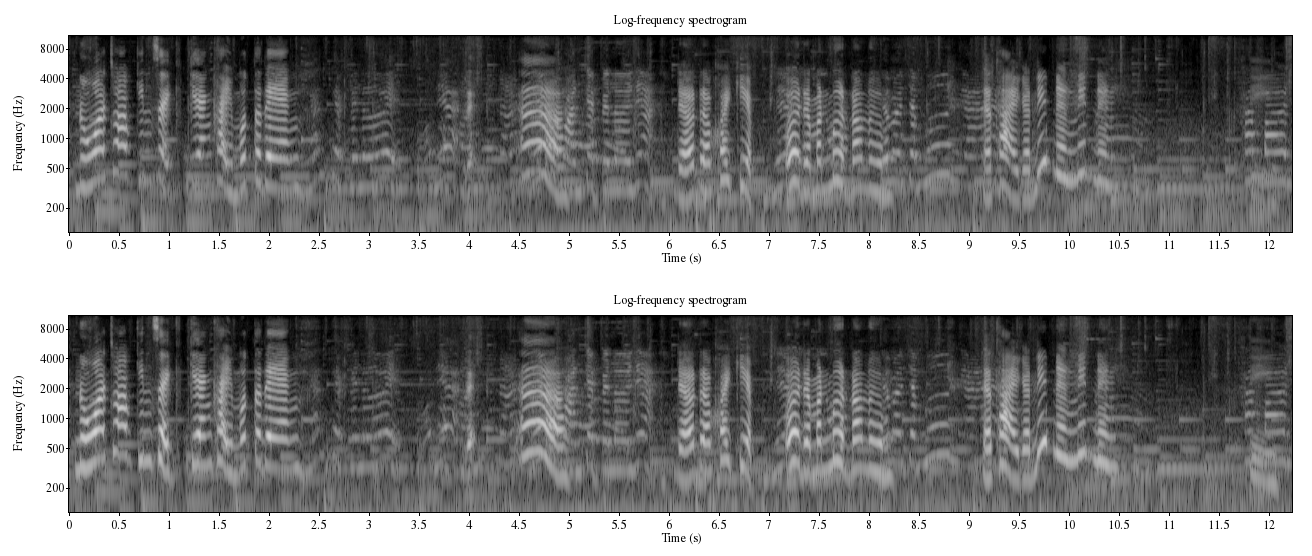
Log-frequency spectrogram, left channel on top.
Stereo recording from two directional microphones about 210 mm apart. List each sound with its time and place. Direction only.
0.2 s speech: 15° left (ahead or behind)
0.8 s a child's voice: 5° left (ahead or behind)
1.5 s a woman's voice: 15° left (ahead or behind)
3.9 s music: 10° left (ahead or behind)
4.7 s speech: 15° left (ahead or behind)
6.1 s speech: 20° left (ahead or behind)
9.1 s speech: 10° left (ahead or behind)
11.8 s a child's voice: centre (ahead or behind)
